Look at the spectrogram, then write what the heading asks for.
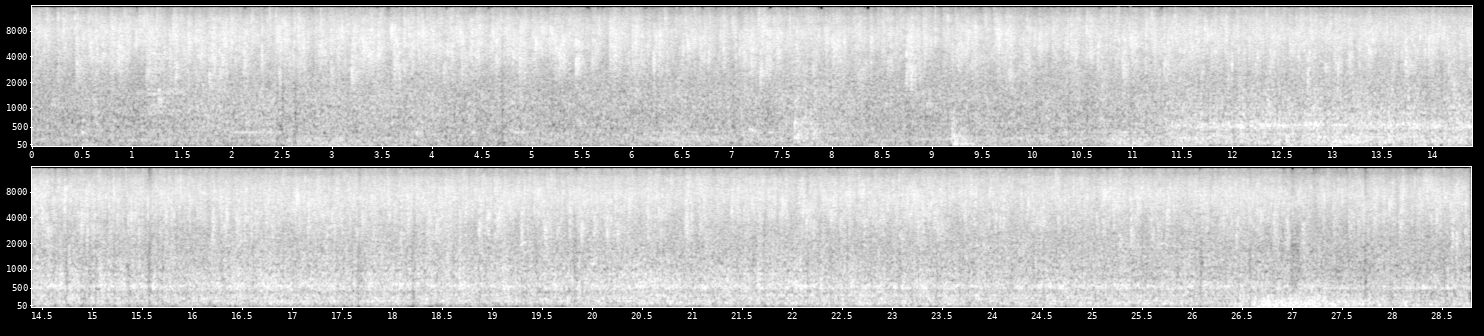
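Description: Heavy rain falling steadily on a concrete yard, plants and a car's bonnet, a constant hiss of drops.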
